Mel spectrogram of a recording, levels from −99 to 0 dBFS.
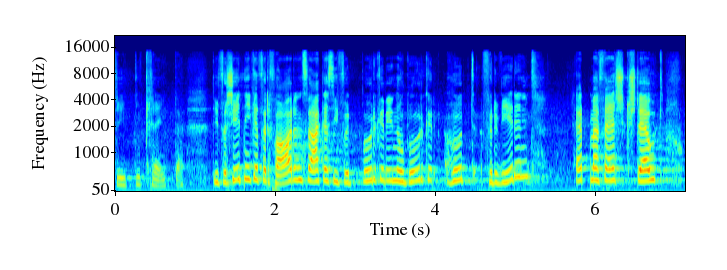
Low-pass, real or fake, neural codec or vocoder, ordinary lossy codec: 14.4 kHz; fake; codec, 44.1 kHz, 7.8 kbps, Pupu-Codec; none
